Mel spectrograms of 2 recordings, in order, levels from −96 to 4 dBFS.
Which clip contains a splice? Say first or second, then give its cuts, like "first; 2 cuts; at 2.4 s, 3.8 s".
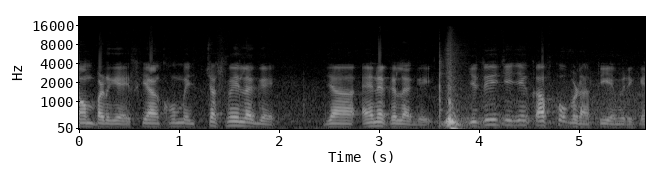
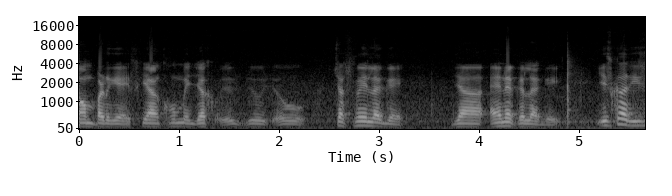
first; 2 cuts; at 1.1 s, 3.7 s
